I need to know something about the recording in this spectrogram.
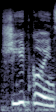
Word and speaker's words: shitcoins: Shitcoins, se pronuncia shitcoins, como inglés, ya sabes.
